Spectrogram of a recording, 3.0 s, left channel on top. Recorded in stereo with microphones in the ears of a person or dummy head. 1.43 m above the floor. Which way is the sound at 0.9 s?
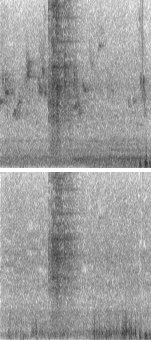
30° left (ahead or behind).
